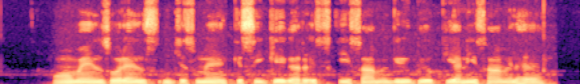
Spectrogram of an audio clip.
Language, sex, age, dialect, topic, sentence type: Hindi, male, 18-24, Kanauji Braj Bhasha, banking, statement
